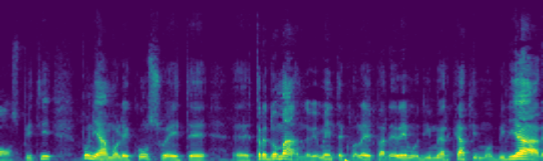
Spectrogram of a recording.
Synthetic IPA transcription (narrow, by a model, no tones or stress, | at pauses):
ɔspit̪iponjaːmolekonsuɛːt̪e | t̪ɾɛd̪ːomand̪eovjament̪ekonlɛjparleɾeːmod̪imerkaːt̪oimːobiljaːɾe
